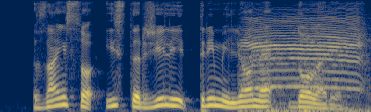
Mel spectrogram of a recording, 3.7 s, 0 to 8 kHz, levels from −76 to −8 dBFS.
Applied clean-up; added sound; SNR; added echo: none; Livestock, farm animals, working animals; 5 dB; none.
